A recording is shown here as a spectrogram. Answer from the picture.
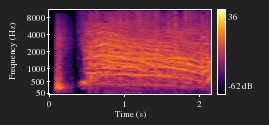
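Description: Channel logo sting: a last short swoosh hit, then a loud chorus of voices cheering, held for about two and a half seconds with its pitch sliding down.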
